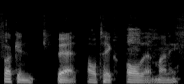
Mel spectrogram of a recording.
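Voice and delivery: normal talking voice

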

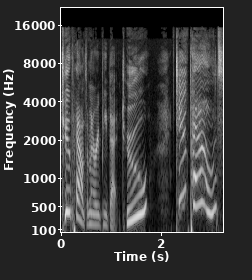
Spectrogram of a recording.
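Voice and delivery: familiar mouth voice. Eating deep dish pizza, the speaker repeats its weight in that mouth voice. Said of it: "There's that mouth voice".

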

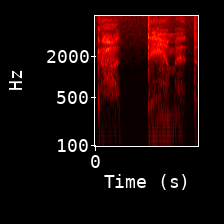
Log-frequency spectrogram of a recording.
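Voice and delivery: said under one's breath. Speaker retells what they said under their breath near their dad, muttered under breath. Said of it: "Under my breath".

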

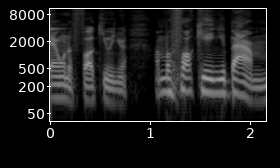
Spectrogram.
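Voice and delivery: Cockney British accent. Showing a favorite sentence to say: Cockney accent. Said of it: "I like the Cockney British accent".

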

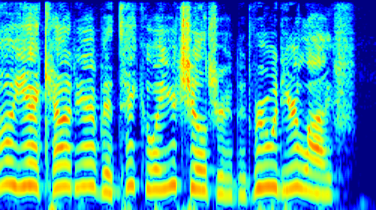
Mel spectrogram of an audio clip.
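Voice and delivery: squeaky, very high puppet voice. Retelling a voice someone did during a bit, in a high-pitched voice. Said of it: "in like a high-pitched voice".

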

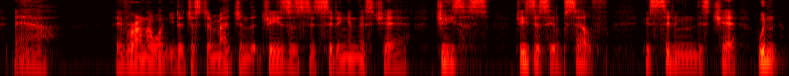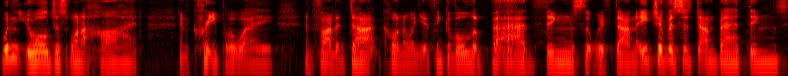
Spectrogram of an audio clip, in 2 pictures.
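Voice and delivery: loud, revelatory preacher sermon voice. Retelling a visiting preacher's sermon from a book: imitating a preacher's hushed voice. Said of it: "sort of wide-eyed, um, hushed voice".

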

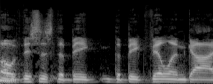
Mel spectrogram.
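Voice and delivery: usual speaking voice

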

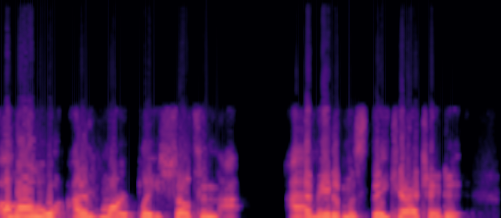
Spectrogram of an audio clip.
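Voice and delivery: grand star-like manner, stumbling over the start. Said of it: "She was like".

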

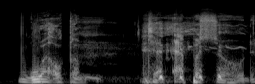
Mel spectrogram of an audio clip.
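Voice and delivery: deep, low, swooping, spooky announcer voice. Podcast host opens the episode, in a dramatic scary Halloween voice. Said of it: "That was my dramatic, scary Halloween voice".

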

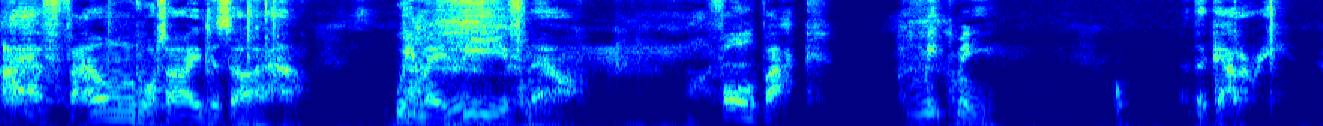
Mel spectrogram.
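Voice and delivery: low, strange, unsettling radio-like voice. Game master voices a stranger coming through a character's comm, in a strange voice. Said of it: "a strange voice come through".

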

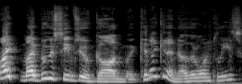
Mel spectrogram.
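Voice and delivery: very nonchalant, casually unbothered delivery. Playing a character asking the waitress for a refill: very nonchalant. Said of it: "Just very nonchalantly".

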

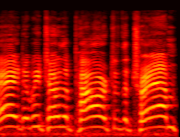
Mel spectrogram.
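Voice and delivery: put-on very high, calling-out shout. Speaker acting out calling to someone inside during a game, retelling a yell. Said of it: "I'm yelling at a bucket to come back out".

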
